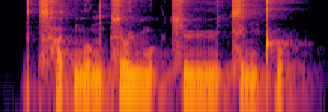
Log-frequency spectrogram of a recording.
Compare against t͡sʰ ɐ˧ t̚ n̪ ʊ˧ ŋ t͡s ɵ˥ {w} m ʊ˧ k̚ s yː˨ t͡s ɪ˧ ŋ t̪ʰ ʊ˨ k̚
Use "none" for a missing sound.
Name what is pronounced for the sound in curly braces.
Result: ɥ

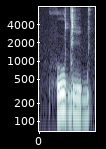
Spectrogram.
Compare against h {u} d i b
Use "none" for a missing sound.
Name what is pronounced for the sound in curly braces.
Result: u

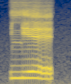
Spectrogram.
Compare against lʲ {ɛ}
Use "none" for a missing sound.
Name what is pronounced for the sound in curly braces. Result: ɛ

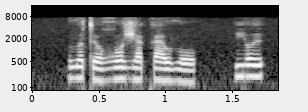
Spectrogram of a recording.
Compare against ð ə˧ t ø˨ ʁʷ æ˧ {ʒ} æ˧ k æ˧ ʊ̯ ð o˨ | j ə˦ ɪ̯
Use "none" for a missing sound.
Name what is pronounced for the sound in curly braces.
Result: ʒ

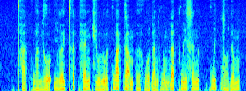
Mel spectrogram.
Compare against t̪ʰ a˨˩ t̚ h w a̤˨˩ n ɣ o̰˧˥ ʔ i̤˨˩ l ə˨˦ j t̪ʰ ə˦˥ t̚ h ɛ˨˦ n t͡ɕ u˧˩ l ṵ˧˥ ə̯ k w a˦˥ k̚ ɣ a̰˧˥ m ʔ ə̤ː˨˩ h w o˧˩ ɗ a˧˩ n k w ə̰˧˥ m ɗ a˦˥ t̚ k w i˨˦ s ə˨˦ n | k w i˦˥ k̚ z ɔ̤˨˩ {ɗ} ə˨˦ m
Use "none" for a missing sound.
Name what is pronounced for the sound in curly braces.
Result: ɗ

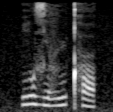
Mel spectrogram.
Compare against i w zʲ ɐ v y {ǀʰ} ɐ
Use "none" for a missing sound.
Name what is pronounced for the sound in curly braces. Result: ǃʰ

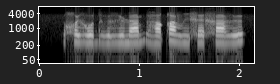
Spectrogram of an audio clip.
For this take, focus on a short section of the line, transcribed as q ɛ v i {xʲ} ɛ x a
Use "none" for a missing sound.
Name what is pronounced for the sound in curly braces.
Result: x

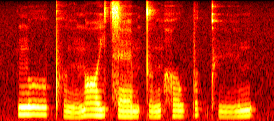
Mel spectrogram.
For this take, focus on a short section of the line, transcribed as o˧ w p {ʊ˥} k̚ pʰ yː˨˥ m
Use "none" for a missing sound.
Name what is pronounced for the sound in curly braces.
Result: ʊ˥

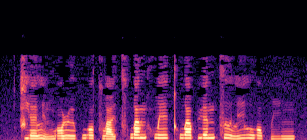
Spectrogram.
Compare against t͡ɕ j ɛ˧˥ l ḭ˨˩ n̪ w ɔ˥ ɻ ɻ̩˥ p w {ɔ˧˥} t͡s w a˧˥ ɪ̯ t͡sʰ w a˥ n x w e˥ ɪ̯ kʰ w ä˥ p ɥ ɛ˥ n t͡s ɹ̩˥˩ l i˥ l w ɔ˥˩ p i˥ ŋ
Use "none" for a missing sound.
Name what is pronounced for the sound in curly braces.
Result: ɔ˥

